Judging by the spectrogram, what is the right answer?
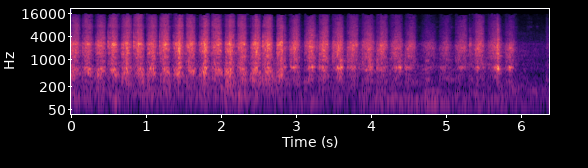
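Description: Hand saw cutting through thick plastic in fast, even back-and-forth strokes, finishing by hand a cut that a circular saw took only halfway through. The strokes fade and stop about six seconds in.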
